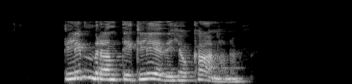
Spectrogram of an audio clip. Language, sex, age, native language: Icelandic, female, 40-49, Icelandic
